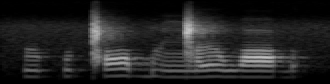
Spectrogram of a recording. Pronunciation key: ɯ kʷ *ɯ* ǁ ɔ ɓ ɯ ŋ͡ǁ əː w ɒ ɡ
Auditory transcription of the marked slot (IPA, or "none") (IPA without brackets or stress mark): ə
